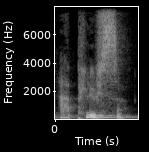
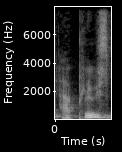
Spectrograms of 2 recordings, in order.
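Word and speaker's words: à plus: also shorten that to aplus and you notice here we pronounce the s in aplus but you don't pronounce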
